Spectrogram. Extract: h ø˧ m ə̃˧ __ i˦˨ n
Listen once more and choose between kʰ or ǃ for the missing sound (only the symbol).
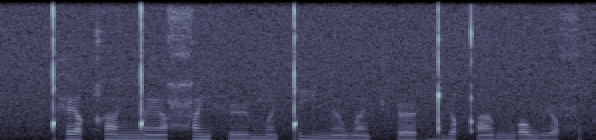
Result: ǃ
